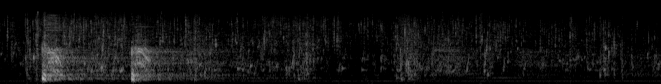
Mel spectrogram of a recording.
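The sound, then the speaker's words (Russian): Wet, sandy sludge drips and splatters off a soaked man as he gets to his feet. Two sharper splashy bursts come early on, followed by quieter, faint wet trickling. “Встает на ноги, совершенно мокрый, идет к колодцу.”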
